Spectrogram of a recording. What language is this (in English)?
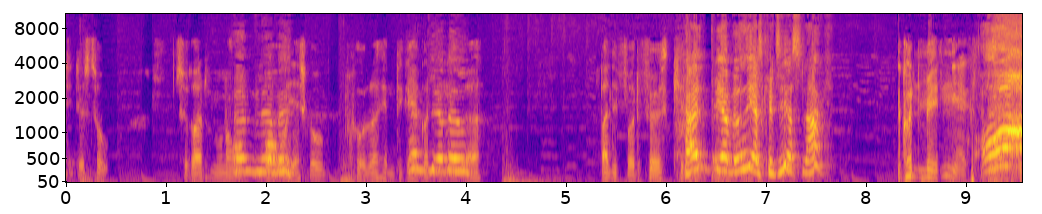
Danish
